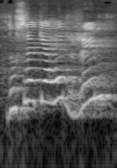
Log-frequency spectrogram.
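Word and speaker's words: rhyme: रिम and style of the poem. H यहाँ पर silent रहेगा।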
